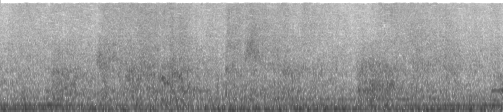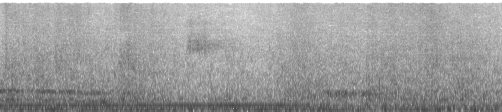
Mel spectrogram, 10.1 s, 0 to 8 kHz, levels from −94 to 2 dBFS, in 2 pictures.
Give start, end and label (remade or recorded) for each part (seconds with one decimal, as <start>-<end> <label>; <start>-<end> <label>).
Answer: 0.0-7.9 remade; 7.9-8.7 recorded; 8.7-10.1 remade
